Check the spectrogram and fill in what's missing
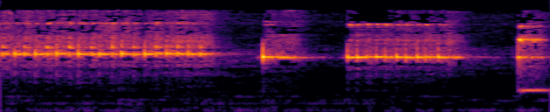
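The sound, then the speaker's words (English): A xylophone plays rapid tremolo rolls on high, ringing notes in several sustained bursts, ending with a sharp drop to a lower note. No one speaks. “Well, there's got to be some legal way to kill xylophone players.”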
